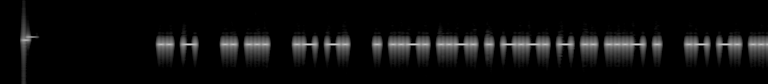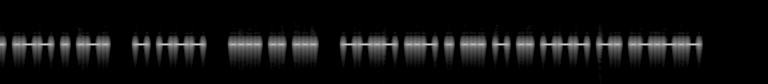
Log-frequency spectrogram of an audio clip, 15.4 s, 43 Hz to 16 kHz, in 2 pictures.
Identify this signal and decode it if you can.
Morse code, heard as a keyed tone, about 30 wpm, 700 Hz. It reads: IT IS AN EFFECTIVE ANSWER TO HIS QUESTION.
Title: Sentences from Top 1000 Words - Review Part 6 - 30wpm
